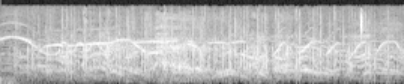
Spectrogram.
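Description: A crowd applauds steadily for several seconds, a dense wash of clapping mixed with cheers and rising, wavering whistles, staying loud and even throughout without any talking.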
